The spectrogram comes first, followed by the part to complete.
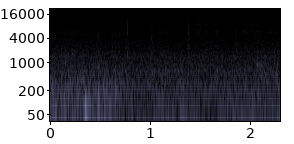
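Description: Near silence, with the faint scratch of a pen writing numbers and one soft knock about a third of a second in.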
